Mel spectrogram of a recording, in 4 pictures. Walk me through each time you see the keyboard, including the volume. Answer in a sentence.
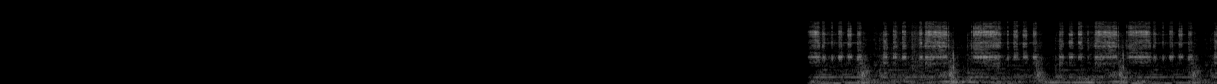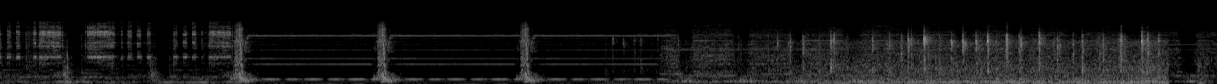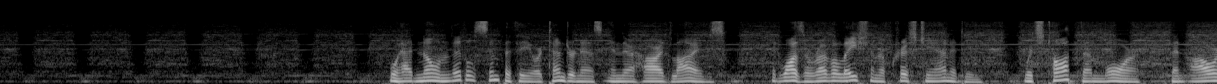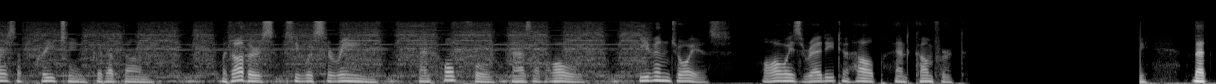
You can hear the keyboard from 18.0 to 24.3 s, getting louder.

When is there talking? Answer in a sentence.
The talking can be heard from 28.2 to 46.1 s and from 47.9 to 48.6 s.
